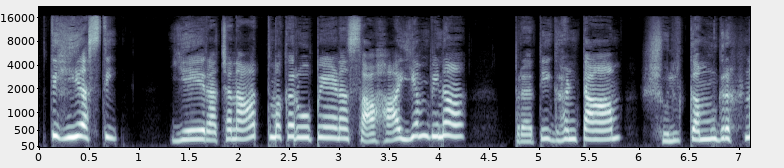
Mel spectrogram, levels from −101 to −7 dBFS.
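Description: Throughout, swirly, hollow speech with blurred attacks suggests generation loss, likely about three Vorbis re-encodes near 61 kbit/s. A spectrogram shows nothing above 16.6 kHz.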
